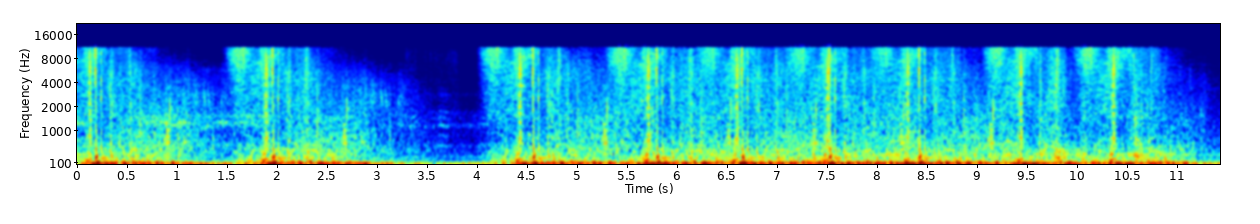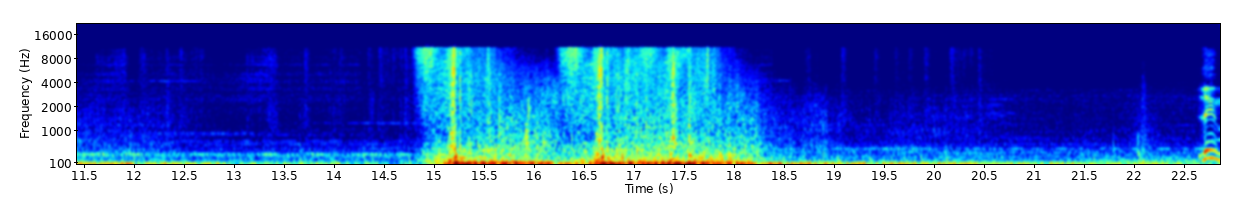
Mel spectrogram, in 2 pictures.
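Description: Confringo blasting spell explosions from the Hogwarts Legacy video game: loud, repeated booming blasts that roll almost continuously, with a brief lull before another burst of heavy impacts.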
